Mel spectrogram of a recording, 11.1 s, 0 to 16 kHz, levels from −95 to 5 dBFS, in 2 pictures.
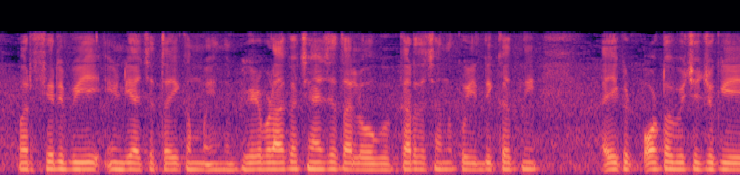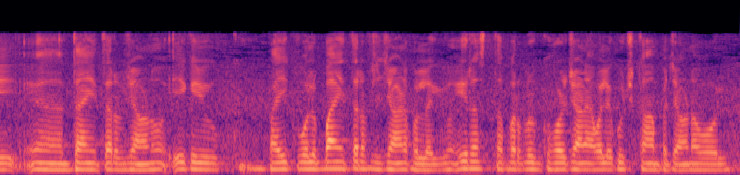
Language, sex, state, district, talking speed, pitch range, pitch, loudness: Hindi, male, Uttarakhand, Uttarkashi, 230 wpm, 130-140 Hz, 135 Hz, -19 LUFS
